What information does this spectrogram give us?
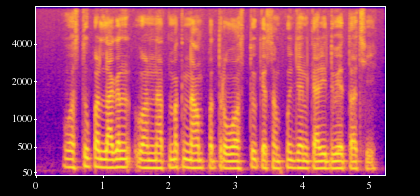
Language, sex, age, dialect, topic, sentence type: Maithili, male, 46-50, Southern/Standard, banking, statement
